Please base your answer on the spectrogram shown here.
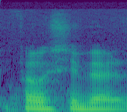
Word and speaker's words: PowSyBl: On a broad level, what do you see as the most important differences between also how do you pronounce it? PowSyBl? It's the same way, PowSyBl.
